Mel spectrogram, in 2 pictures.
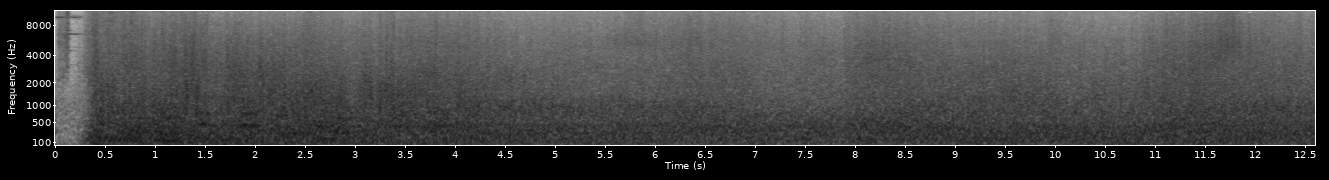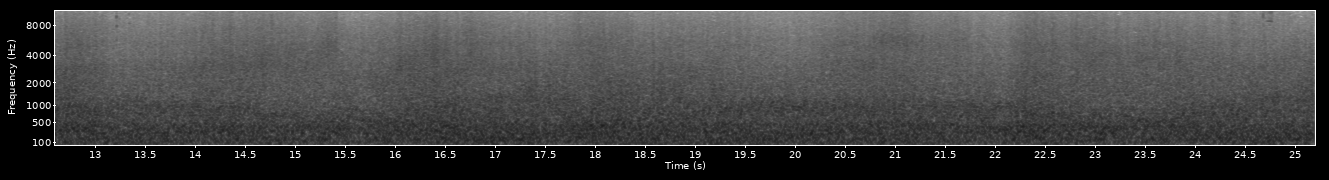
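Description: Strong wind roars and howls steadily outdoors.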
